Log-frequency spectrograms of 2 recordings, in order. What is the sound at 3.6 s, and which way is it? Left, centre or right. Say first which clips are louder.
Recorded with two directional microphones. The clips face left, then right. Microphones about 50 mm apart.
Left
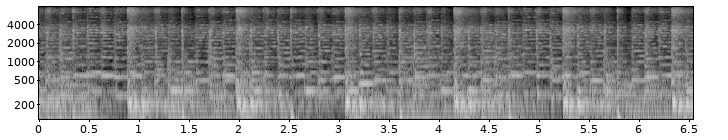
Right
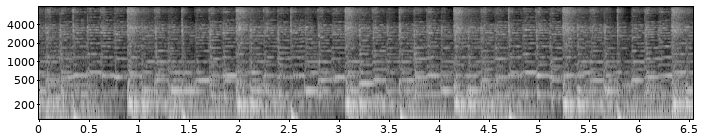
Music: left 1 dB; left.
